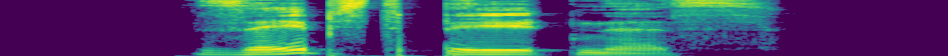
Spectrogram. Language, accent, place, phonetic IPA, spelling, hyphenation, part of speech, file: German, Germany, Berlin, [ˈzɛlpstˌbɪltnɪs], Selbstbildnis, Selbst‧bild‧nis, noun, De-Selbstbildnis.ogg
- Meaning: self-portrait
